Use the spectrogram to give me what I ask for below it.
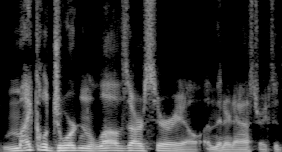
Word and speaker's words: Serial: There's a European, I think British cereal company called Cereal, but it's spelled like SERIAL, like cereal, but it's they make cereal.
